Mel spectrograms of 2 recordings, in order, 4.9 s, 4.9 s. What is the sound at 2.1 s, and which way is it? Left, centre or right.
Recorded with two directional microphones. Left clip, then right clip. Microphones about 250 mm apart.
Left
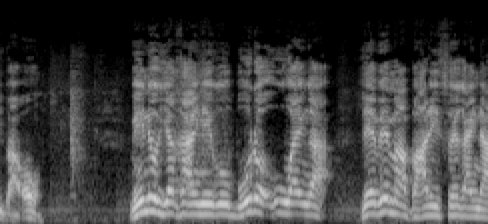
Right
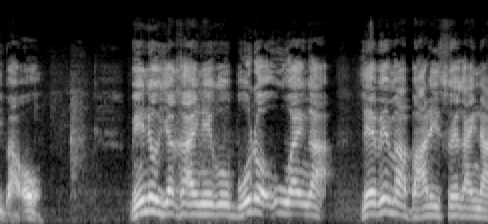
Speech, centre.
